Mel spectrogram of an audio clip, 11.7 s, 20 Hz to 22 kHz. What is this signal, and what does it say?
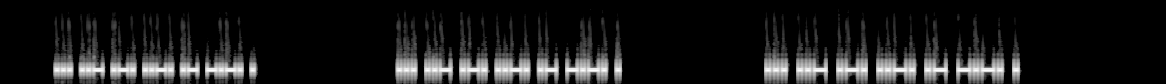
Morse code, heard as a keyed tone, about 32 wpm, 700 Hz. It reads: SURFACE SURFACE SURFACE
